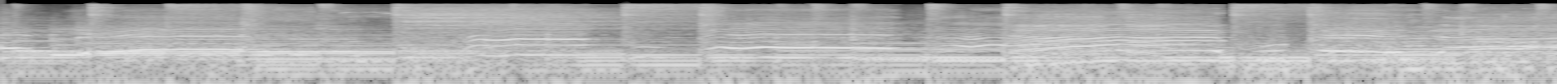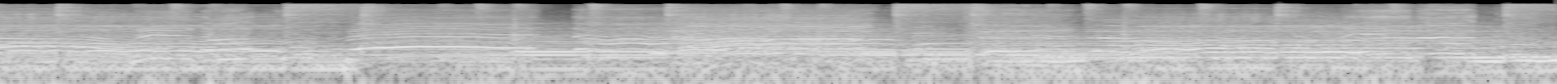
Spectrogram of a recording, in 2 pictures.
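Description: Live gospel worship singing: a woman leads into a microphone with the men of the worship team singing with her, over a steady instrumental accompaniment.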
